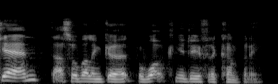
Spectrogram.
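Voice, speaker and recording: A man with a British accent talks very fast at a medium pitch, the sound dry and close with no echo over a quiet background. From UK. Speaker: sport science academic and educational YouTuber. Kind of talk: tutorial. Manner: casual, conversational.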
